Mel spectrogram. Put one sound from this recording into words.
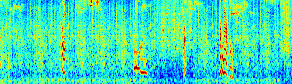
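A horse-drawn cart rumbles over cobblestones.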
